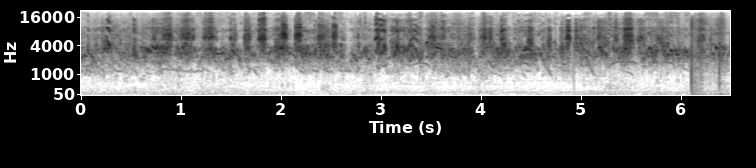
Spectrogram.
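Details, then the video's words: A breeding colony of Budgerigars in an aviary keeps up a dense, continuous chatter of high chirps and scratchy warbles, several birds overlapping with no pause; the sound may include mating calls. "Beautiful Budgie Singing and chirping sounds"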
